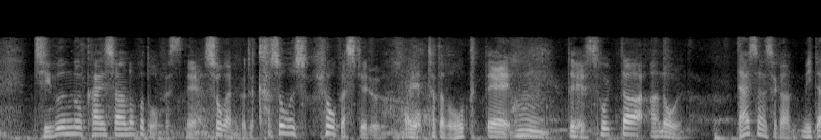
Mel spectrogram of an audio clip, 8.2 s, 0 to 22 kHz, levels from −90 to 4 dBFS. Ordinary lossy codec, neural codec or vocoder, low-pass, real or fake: none; codec, 16 kHz, 1.1 kbps, Voila-Tokenizer; 7.2 kHz; fake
